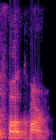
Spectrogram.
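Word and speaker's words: foghorn: ওই যে হর্নটা দেয় ওটাকে বলে ফগ হর্ন বুঝছেন তো আলাদা সিলেবেলে জি এইচ দুটোই উচ্চারণ হবে এই সাইলেন্ট লেটার গুলো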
